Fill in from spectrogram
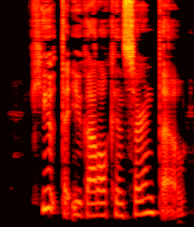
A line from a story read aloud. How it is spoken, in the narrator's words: he adds kindly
